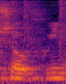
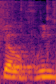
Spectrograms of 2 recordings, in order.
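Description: First: The name begins with an sh sound. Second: The name begins with a k sound. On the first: This is how the speaker thinks it should be said. The speaker calls it right. "pour moi c'est Chaofouine" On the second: This is how some other people say it. The speaker calls it wrong. "Il y en a qui disent Chaofouine"

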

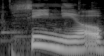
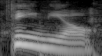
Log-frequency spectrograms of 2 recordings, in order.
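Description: First: The name begins with a plain s sound. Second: The name begins with a lisped th sound.

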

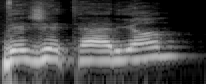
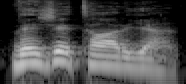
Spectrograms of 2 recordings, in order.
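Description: First: The vowels are 'e' then 'ya' near the end. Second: The vowels are 'a' then 'ye' near the end. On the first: The speaker calls it wrong. "Vejeteryan değil" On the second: The speaker calls it right. "Doğrusu vejetaryen"

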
